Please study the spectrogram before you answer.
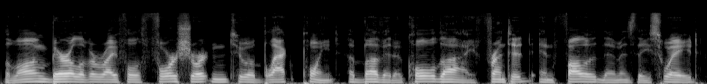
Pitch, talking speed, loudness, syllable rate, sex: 110 Hz, 195 wpm, -19 LUFS, 5.0 syllables/s, male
